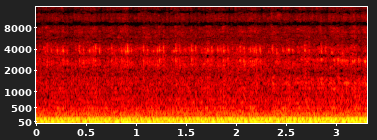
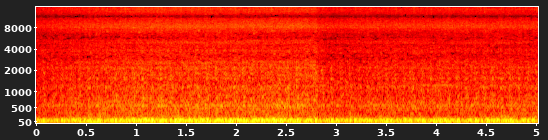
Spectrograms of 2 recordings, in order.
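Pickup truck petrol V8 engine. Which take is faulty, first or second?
second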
